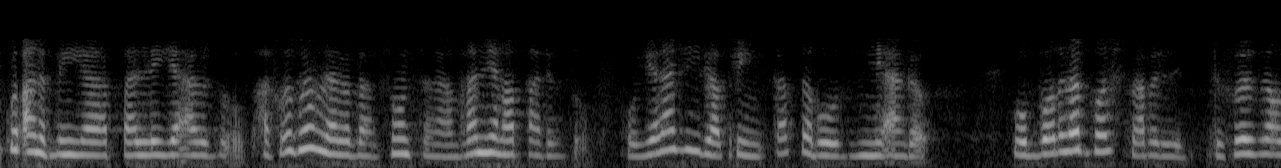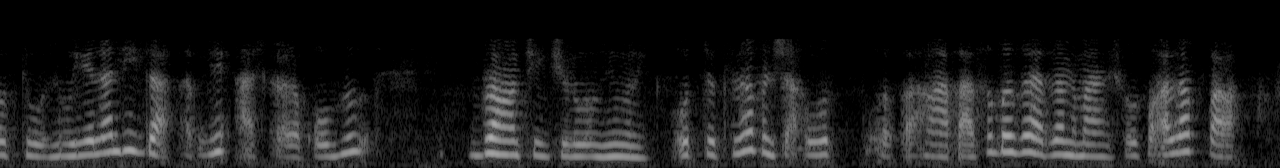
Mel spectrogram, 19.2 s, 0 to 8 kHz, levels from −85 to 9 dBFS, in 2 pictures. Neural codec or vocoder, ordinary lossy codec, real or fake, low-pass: codec, 16 kHz in and 24 kHz out, 0.6 kbps, FocalCodec, streaming, 2048 codes; AAC, 16 kbps; fake; 7.2 kHz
